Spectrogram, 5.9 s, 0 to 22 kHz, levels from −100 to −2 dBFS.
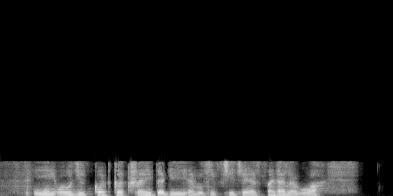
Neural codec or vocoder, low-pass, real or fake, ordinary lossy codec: codec, 24 kHz, 1 kbps, SNAC; 7.2 kHz; fake; AAC, 16 kbps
